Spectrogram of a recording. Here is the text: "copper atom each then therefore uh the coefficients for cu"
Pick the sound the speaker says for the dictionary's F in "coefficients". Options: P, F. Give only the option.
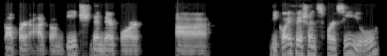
F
